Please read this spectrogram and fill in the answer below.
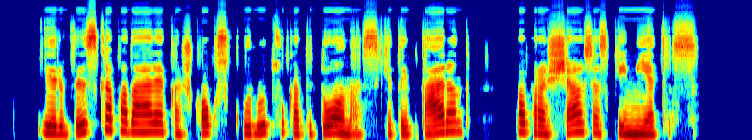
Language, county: Lithuanian, Šiauliai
